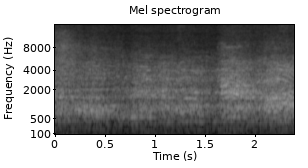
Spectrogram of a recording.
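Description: Crowd noise from the stands at a Kings World Cup football match, a steady broad roar with no distinct shouts, holding level and swelling slightly louder near the end.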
